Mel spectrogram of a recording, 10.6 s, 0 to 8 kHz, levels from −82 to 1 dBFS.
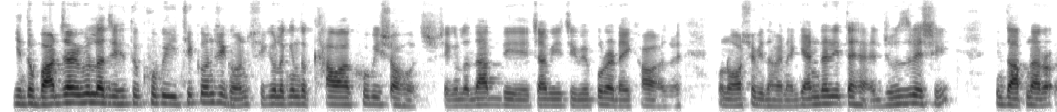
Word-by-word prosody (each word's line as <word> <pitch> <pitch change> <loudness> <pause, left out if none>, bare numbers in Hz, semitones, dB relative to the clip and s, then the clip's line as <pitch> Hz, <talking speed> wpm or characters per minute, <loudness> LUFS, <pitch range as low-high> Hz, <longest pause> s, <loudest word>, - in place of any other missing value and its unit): কিন্তু 155 +1 0
বার্জারগুলা 175 +4 +8
যেহেতু 150 +1 -4
খুবই 165 -2 -2
চিকন, 175 +2 -2
চিকন 135 -8 -1
সেগুলা 150 0 -3
কিন্তু 150 0 -2
খাওয়া 145 -1 +4
খুবই 145 -2 -7
সহজ। 120 -4 -3 0.2
সেগুলা 120 +1 -6
দাঁত 135 0 +3
দিয়ে 125 -2 -5
চাবিয়ে-চিবিয়ে 125 -1 -4
পুরাটাই 125 -4 0
খাওয়া 120 -3 -2
যায়, - - -15 0.3
কোনো 125 - -6
অসুবিধা 125 -1 -6
হয় 115 0 -6
না। - - -7
গ্যান্ডারিতে, 155 +4 0
হ্যাঁ 120 - -6
জুস 140 +3 -6
বেশি, 155 -1 -4 0.5
কিন্তু 140 -1 -1
আপনার 130 -1 +1
140 Hz, 160 wpm, -22 LUFS, 125-155 Hz, 0.5 s, বার্জারগুলা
